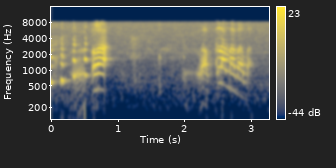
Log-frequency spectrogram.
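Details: Human baby babbling and giggling in a small indoor room, with short bursts of voiced, rising and falling sounds separated by pauses; no animal sound is heard.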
